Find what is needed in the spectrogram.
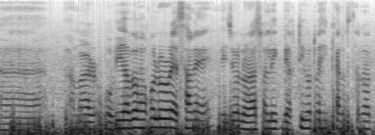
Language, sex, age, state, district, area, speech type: Assamese, male, 60+, Assam, Nalbari, rural, spontaneous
